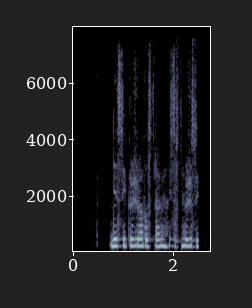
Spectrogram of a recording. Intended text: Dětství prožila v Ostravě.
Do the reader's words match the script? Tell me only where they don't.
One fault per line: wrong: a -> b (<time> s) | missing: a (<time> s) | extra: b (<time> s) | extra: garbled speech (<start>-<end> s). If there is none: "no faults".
extra: garbled speech (1.9-2.5 s)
